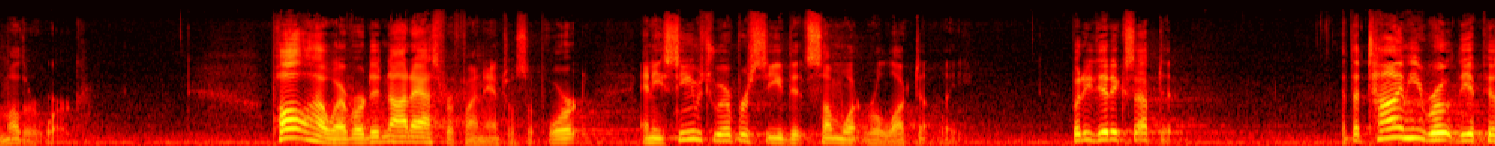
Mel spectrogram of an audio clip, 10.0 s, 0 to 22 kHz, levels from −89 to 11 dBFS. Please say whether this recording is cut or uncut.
uncut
